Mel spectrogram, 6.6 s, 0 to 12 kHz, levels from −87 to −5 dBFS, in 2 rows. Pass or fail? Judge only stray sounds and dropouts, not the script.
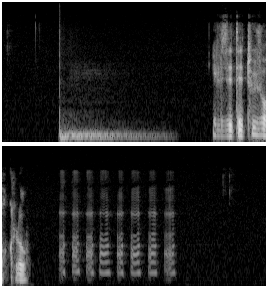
fail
